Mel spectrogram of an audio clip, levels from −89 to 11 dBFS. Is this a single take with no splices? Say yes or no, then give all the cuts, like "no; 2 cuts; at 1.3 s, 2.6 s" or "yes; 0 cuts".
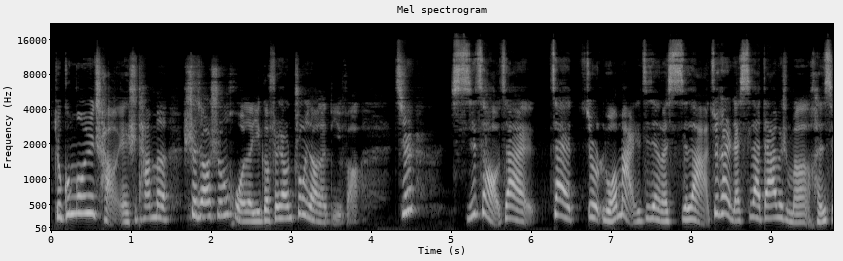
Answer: yes; 0 cuts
